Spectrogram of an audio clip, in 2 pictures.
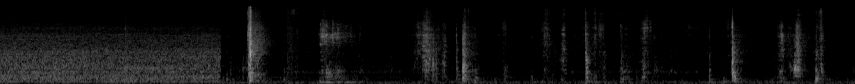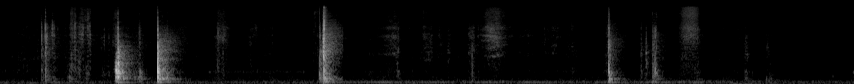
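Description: Steady machine noise from a wide-belt sander running cuts off about two seconds in. It is followed by irregular sharp knocks, clicks and taps of wooden blanks and thin veneer sheets being picked up and set down on a wooden workbench. The loudest knocks come about two-thirds of the way through.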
